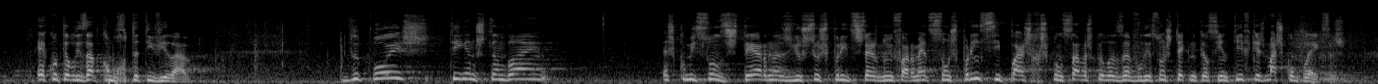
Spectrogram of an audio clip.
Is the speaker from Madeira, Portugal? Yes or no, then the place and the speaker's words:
yes; Madeira, Portugal; E eu digo Madeira porque eu sou da Madeira.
